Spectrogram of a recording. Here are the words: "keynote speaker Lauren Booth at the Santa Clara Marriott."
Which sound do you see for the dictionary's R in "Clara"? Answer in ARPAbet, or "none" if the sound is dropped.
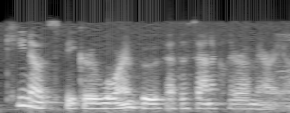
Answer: R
